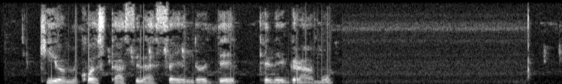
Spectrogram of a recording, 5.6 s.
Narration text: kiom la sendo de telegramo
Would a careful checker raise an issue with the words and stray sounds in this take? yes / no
yes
